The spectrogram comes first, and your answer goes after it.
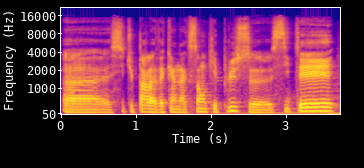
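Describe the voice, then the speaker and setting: A man hosting a conversation, telling a story in a measured, hesitant way. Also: on the low side, bright, forceful tone.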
